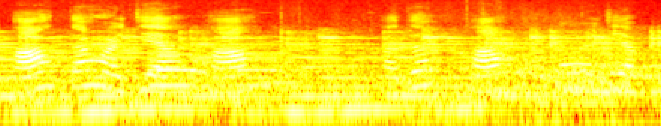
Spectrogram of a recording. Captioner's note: speaking Tibetan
